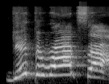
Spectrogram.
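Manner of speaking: high, loud rallying cry; rally the crowd, half joking; mock call to arms. Creator joking about stoning protest trucks, high loud rallying cry.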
